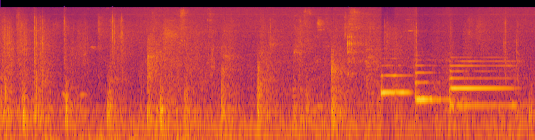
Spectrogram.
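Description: Footsteps and shuffling on a stage floor, then a piano sounds three starting pitches about six seconds in, one after another, each lower than the last. The last note is held and fades out, giving the a cappella trio its notes.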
